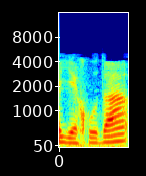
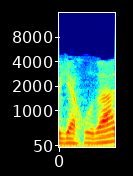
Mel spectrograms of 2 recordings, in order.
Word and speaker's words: Yehuda: yud d y he que se pronuncia yehuda o yahuda dependiendo yahuda según gramaticalmente cuando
